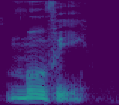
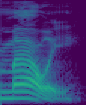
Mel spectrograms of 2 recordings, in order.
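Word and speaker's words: Mowi: They're going to be known as Movi, or Maui, if you read it in English.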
